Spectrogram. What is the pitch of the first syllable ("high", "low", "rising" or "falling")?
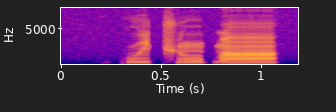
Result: high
